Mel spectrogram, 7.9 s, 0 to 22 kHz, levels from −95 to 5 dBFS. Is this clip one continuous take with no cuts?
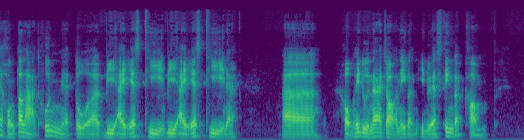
no; 1 cut; at 2.5 s

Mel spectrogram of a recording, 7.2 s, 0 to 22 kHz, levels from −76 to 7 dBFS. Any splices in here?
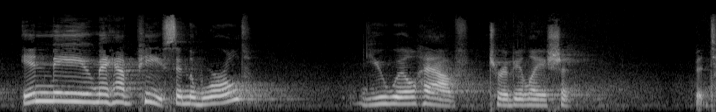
no; 0 cuts

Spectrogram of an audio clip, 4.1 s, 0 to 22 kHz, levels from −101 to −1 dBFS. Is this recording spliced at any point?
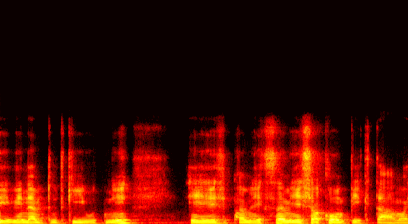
yes; 1 cut; at 2.4 s

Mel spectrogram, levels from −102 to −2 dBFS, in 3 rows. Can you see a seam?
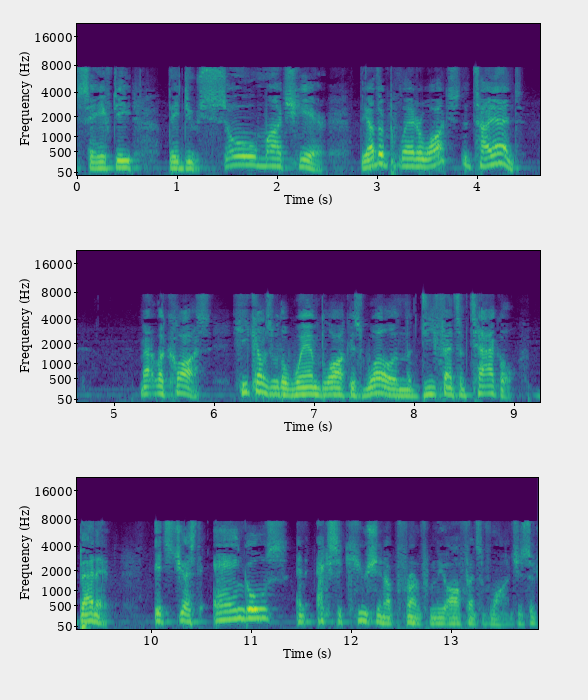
no; 0 cuts

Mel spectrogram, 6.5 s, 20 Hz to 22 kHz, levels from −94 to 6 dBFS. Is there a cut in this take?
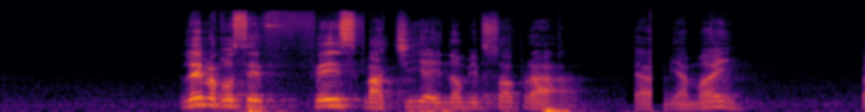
yes; 4 cuts; at 1.6 s, 2.7 s, 3.6 s, 4.7 s

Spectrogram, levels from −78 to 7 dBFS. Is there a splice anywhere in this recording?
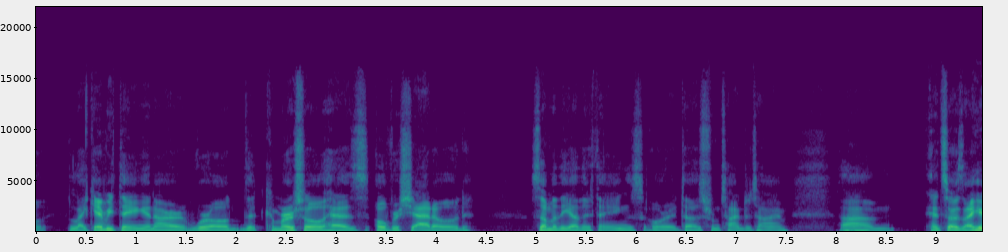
no; 0 cuts

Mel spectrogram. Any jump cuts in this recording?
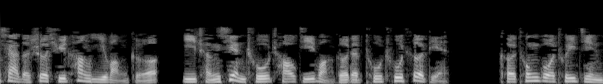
no; 0 cuts

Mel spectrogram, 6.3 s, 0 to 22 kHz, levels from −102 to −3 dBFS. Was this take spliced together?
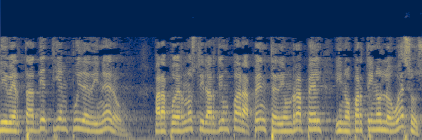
no; 0 cuts

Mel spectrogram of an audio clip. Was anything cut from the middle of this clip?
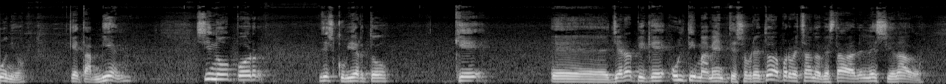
yes; 1 cut; at 3.2 s

